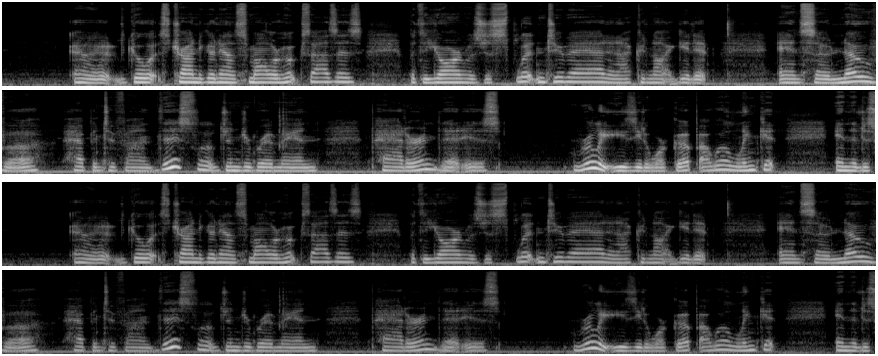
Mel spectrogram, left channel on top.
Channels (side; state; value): right; quieter; 6.3 dB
